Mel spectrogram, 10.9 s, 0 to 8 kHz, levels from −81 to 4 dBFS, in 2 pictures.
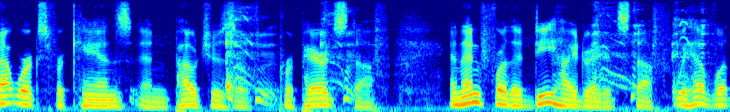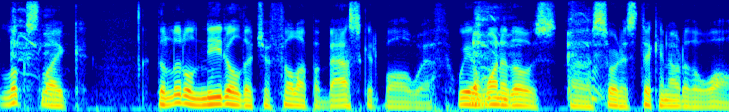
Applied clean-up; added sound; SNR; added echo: none; Cough; 16 dB; none.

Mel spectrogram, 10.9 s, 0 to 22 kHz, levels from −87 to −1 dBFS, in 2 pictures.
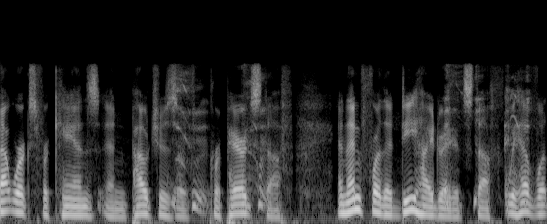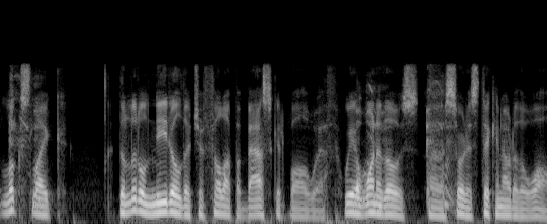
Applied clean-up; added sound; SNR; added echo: neural mask model Resemble Enhance denoiser.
